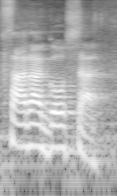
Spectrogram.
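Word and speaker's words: Zaragoza: as a vegetable okay the last one is sara gosa saragosa is a city in spain okay faragosa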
